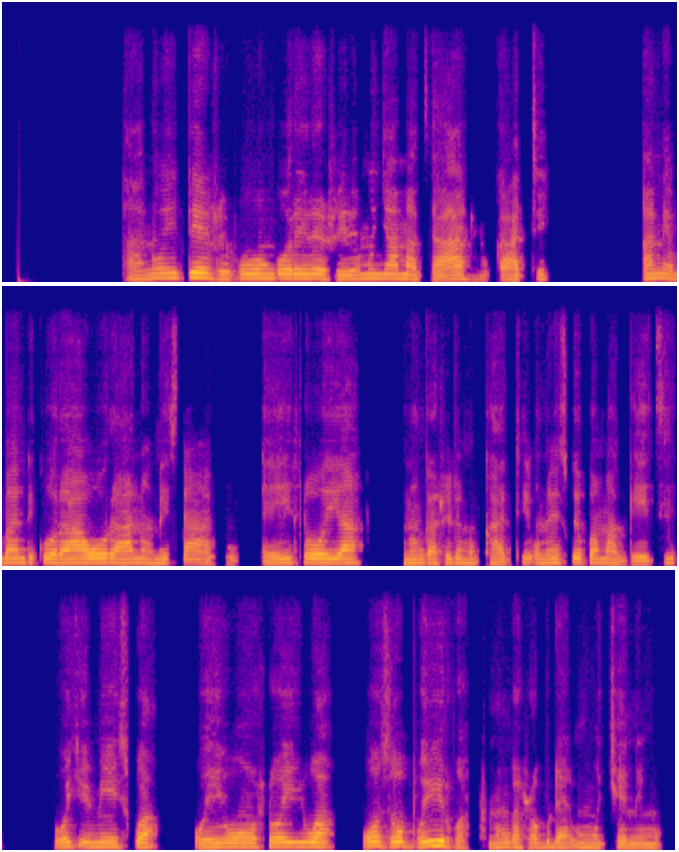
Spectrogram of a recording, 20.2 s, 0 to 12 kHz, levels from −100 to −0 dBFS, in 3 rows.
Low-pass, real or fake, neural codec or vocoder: 10.8 kHz; fake; codec, 44.1 kHz, 7.8 kbps, DAC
